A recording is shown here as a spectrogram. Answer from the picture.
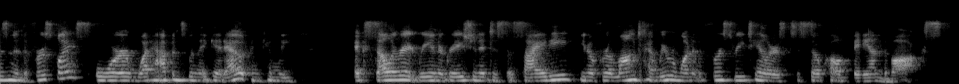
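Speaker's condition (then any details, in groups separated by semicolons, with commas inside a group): No condition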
